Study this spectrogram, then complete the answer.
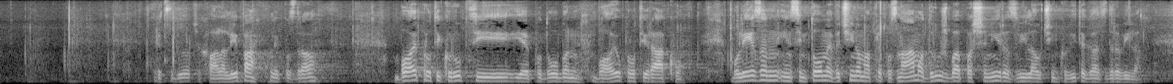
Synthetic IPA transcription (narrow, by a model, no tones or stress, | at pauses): pɾɛt̪sɛd̪ujoːt͡ʃaxʋaːlaleːpaleːpːɔzd̪ɾaːw | bɔjpɾoːt̪ikɔɾupt̪sijijɛpɔd̪oːbənbɔːjupɾoːt̪iɾaːkʰu | bɔleːzəninsimpt̪oːmɛʋɛt͡ʃiːnɔmapɾɛpɔznaːmɔd̪ɾuːʒbapaʃɛniɾazʋiːlaut͡ʃiŋkɔʋit̪ɛɡazd̪ɾaʋiːla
